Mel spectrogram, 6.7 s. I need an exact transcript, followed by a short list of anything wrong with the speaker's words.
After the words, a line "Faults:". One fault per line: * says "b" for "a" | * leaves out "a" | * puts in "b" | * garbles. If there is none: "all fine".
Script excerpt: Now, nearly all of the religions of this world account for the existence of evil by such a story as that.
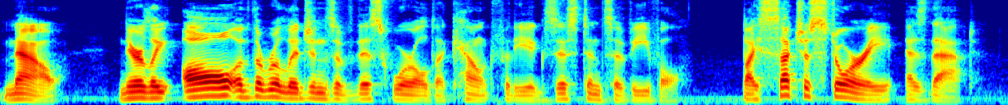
Now, nearly all of the religions of this world account for the existence of evil by such a story as that.
Faults:
all fine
